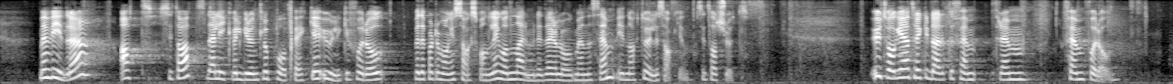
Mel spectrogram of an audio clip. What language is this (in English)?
Norwegian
